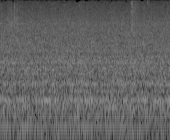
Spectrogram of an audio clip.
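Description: Steady background hum and hiss of room noise, with a faint constant low tone and no distinct events.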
